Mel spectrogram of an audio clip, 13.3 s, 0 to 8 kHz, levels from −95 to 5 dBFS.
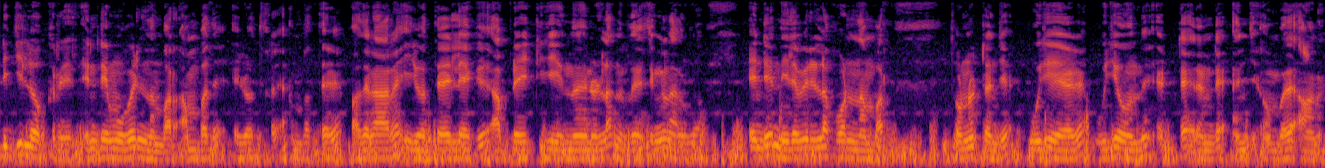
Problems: constant background noise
